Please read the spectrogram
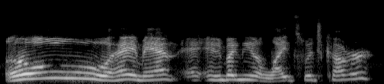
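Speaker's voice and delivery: a lightly voiced proud buddy; Ben. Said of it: "Ben has to show the hero of the night".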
